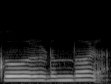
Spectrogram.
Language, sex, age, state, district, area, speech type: Malayalam, female, 30-45, Kerala, Malappuram, rural, spontaneous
